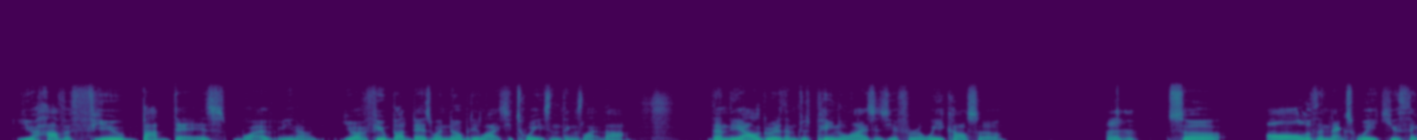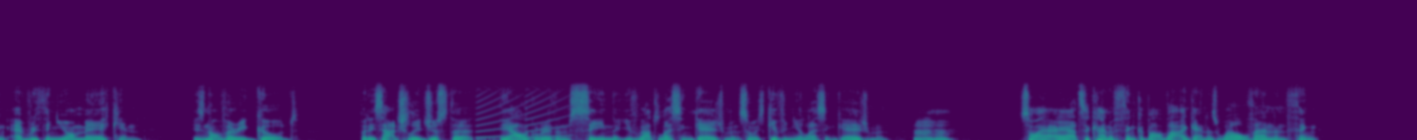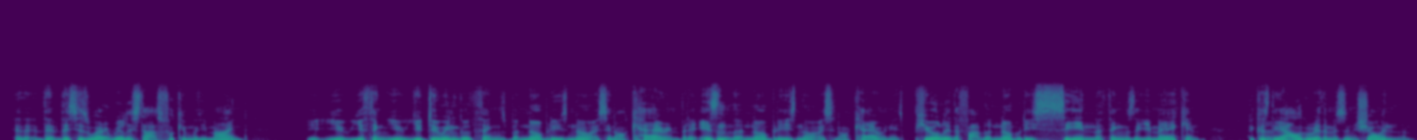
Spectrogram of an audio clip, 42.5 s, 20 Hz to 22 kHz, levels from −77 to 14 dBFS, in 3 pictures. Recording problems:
high frequencies cut off; noticeable; nothing above 8 kHz
siren; noticeable; at 19 s; peak 8 dB below the speech

